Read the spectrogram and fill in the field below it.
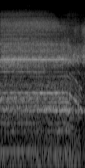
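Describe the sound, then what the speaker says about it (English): Power drill with a bit boring straight through wood for a plant stand, a steady high whine running continuously at close range with no talk. "So the first thing I'll do is just simply drill straight through"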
